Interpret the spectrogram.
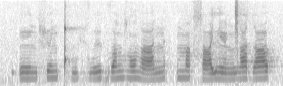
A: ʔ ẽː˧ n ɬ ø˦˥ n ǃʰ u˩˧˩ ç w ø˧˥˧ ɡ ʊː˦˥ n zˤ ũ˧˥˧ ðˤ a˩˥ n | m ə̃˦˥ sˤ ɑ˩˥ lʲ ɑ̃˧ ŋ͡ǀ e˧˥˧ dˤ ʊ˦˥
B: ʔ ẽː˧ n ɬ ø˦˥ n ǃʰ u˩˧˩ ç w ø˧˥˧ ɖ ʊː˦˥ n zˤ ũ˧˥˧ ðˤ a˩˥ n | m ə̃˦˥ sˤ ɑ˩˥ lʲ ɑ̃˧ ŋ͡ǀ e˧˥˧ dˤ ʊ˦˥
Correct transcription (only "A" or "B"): A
